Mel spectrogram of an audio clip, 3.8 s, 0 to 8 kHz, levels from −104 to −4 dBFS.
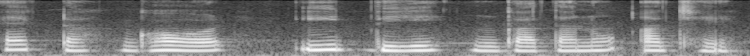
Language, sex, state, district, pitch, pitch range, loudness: Bengali, female, West Bengal, Cooch Behar, 205 Hz, 200-220 Hz, -16 LUFS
